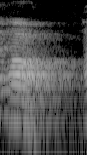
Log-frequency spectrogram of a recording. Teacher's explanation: आ करने पे हमारा ओठ गोल नहीं होता है, तो ये गोल नहीं होता, तो इसके लिस्ट में आएगा आ। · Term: आवृत्तमुखी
